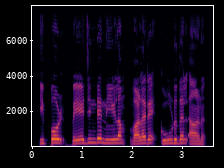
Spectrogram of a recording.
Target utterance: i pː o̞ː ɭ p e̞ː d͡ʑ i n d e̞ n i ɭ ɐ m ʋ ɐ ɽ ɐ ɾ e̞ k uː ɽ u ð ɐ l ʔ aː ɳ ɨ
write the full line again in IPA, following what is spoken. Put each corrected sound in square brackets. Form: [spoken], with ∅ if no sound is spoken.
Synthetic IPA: i pː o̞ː ɭ p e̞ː d͡ʑ i n d e̞ n [iː] ɭ ɐ m ʋ ɐ [ɭ] ɐ ɾ e̞ k uː ɽ u ð ɐ l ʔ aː ɳ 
